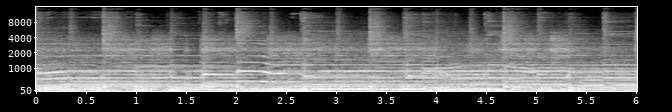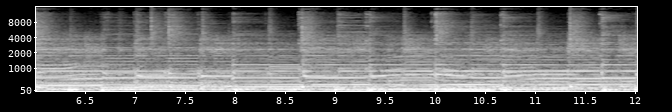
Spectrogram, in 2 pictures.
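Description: Background music led by guitar, with sliding, bent notes over a steady beat.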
